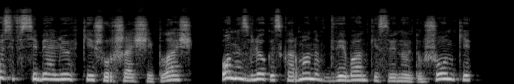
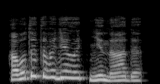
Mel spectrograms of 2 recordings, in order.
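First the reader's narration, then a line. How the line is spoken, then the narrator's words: Cheerful, interrupting. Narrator (Russian): весело остановил ее ночной гость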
